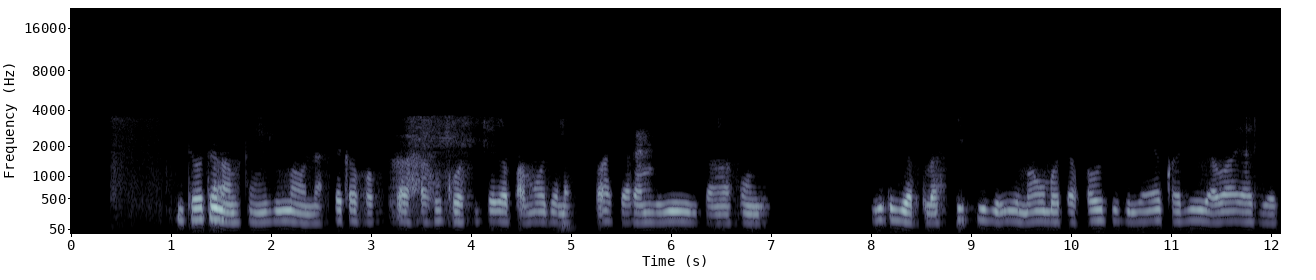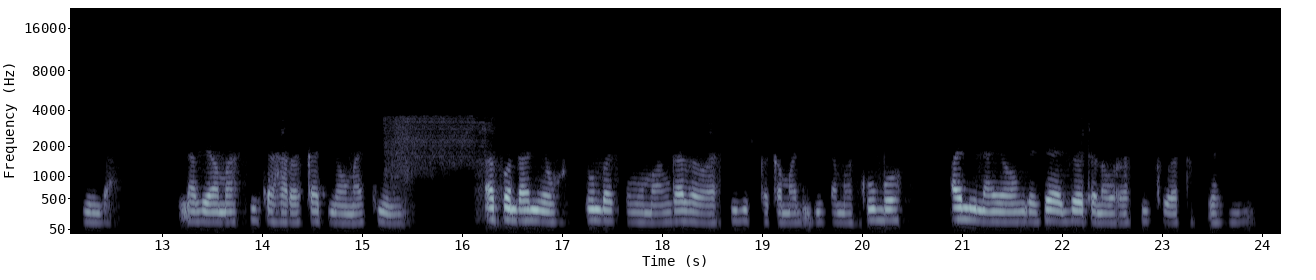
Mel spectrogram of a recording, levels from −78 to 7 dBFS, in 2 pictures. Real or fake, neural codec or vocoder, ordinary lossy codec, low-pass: fake; codec, 16 kHz, 0.9 kbps, LongCat-Audio-Codec; AAC, 16 kbps; 3.6 kHz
